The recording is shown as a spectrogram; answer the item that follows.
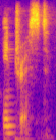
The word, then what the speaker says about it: interest: withdraw good and then when we say interest this is a tough one interest can you repeat interest interest yeah good so it's like that e is silent so interest yeah you did a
